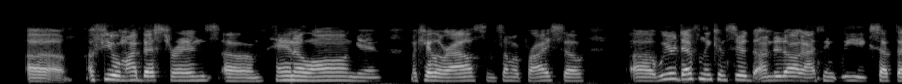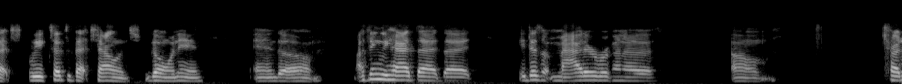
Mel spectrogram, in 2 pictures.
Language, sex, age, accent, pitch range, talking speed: English, female, 20-39, American, 165-190 Hz, 165 wpm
